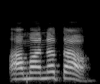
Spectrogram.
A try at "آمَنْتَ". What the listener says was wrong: کیوں اتنا لمبا کیوں کریں؟ آمنتا.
